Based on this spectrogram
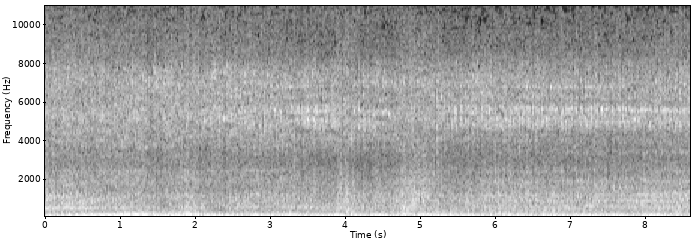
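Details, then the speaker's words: Rebuilt 1933 Chevrolet straight-six (5.6:1 compression, 74 hp @ 3200 rpm), first run in over 60 years: even, steady, smooth low hum with no misses or knocks. Normal idle. "Should be able to drop that right back. Listen to that. That is as smooth as, man."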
